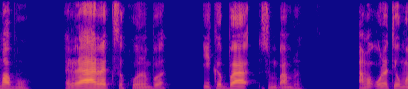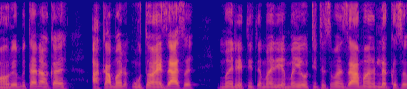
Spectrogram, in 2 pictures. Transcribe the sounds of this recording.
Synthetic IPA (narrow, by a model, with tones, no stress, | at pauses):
ma˦bu˨ | ɾa˦ɾə˦ksə˨ko˨nə˨bə˦ | i˦kə˦ba˦zu˨mɓa˦mɾə˨ | a˨mːa˦ʔu˨na˦te˦ma˨wu˨ɾe˦bi˦ta˦na˨a˨ka˦ | a˨ka˨ma˦nu˨ta˦wa˨i˨za˦s̬ə˦˨ | mə˦nɾe˨ti˦tə˨ma˨nɾe˨ma˦je˦u˦ti˦˨tə˨s̬ə˦ma˦nza˦ma˦nlə˨kːə˦s̬ə˦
